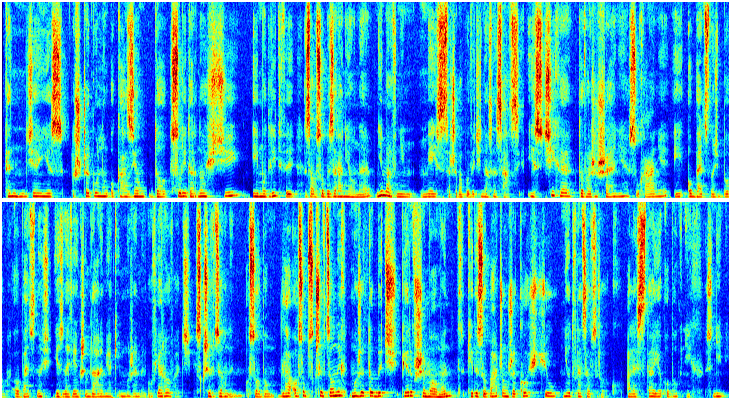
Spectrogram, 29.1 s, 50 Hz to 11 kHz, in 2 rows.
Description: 18ksiadz.mp3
